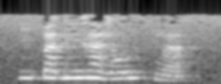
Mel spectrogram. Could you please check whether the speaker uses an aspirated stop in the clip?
no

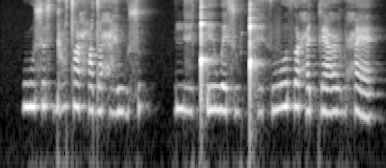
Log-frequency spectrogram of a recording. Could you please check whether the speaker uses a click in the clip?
yes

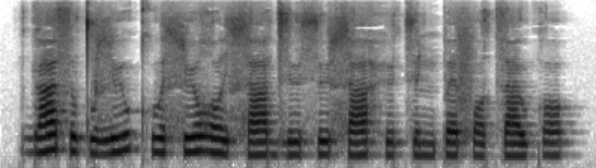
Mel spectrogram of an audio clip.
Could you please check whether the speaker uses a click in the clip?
no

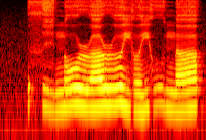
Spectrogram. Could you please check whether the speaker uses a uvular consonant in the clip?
no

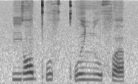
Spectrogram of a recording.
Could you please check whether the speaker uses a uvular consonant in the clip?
no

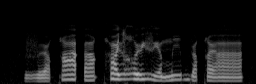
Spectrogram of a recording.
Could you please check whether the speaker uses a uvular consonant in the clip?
yes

